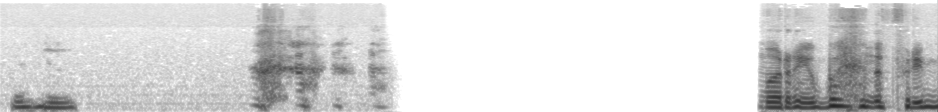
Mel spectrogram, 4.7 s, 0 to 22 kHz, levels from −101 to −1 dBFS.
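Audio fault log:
1.91–3.81 s long network dropout: audio likely stopped arriving for 1.88 s; a brief fading tail gives way to 1.82 s of silence, and speech resumes minus the lost part.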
